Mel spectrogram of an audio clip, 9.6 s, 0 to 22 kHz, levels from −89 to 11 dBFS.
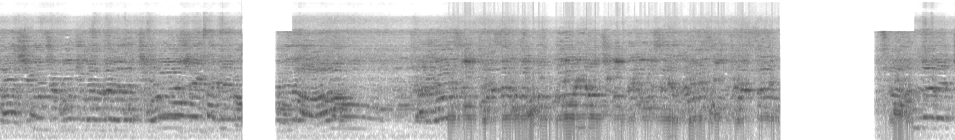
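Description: An everyday sound recording in which the stream connection dropped twice and a fresh decoder restarted mid-stream. Each stream reconnect is heard as silence followed by a jump ahead: at 2.42 to 2.79 s there is a 315 ms gap and the sound resumes roughly a fifth of a second later, and at 7.80 to 8.78 s a 926 ms gap skips ahead by about 0.7 s. From 4.47 to 9.15 s, a block size mismatch (truncated), consistent with one stage writing 512-sample blocks that the next stage cuts short, discards each block's tail. This produces a 91.9 Hz buzz and makes the sound run 1.07 times fast at about its normal pitch.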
